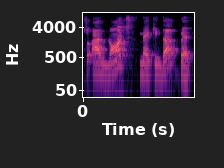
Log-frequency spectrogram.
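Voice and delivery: spoken very slowly, word by word; slow model sentence. Shown as a demonstration. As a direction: lay out each word slowly for learners. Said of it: "no में बोलना हो". (बहुत धीरे, शब्द-शब्द करके)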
